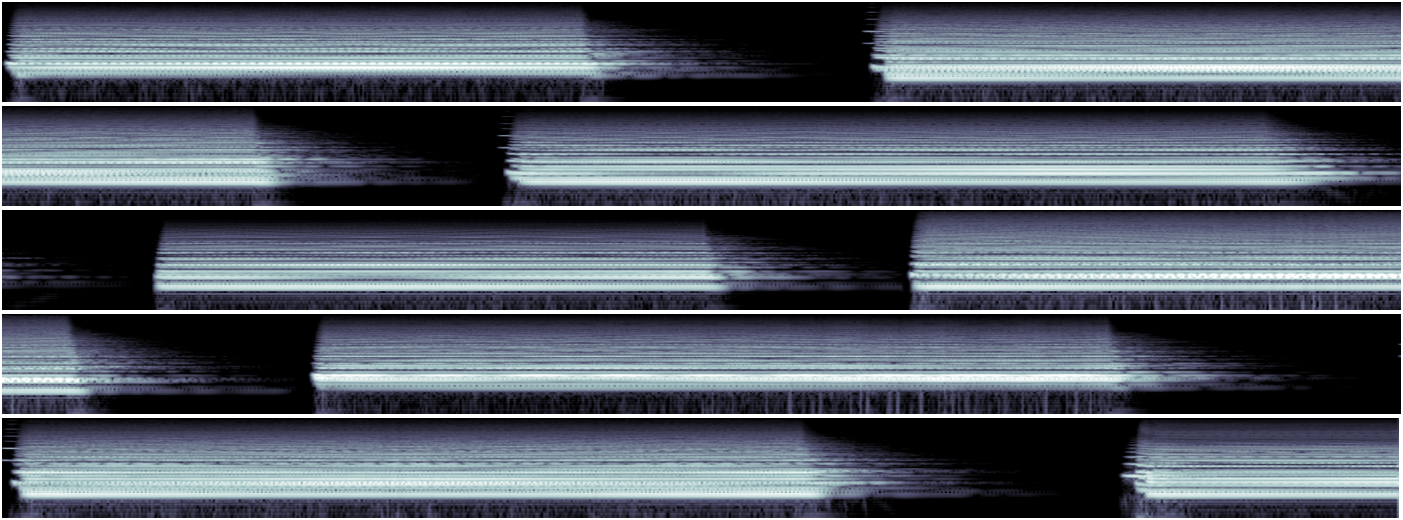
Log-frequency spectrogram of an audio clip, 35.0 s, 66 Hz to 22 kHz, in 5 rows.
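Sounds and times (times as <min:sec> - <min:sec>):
synthesized air horn chords: 0:00.0 - 0:03.4, 0:04.4 - 0:08.5, 0:09.5 - 0:13.9, 0:14.8 - 0:17.7, 0:18.6 - 0:21.6, 0:22.6 - 0:26.9, 0:28.0 - 0:32.3, 0:33.6 - 0:34.9.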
